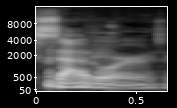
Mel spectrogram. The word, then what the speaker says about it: Sator: He pronounced Sater like Sator. So he says, "Mr. Sator wants to see you." That must be the Russian way of saying Sater.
